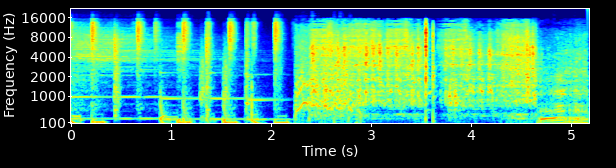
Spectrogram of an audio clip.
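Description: A Chevrolet Nova's engine cranks in several short bursts, catches and fires up, then idles rough and loud before a few revs, close by with no talking.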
